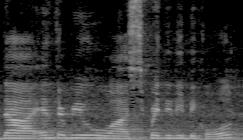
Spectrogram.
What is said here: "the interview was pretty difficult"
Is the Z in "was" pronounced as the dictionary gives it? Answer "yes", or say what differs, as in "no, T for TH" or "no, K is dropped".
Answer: no, S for Z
